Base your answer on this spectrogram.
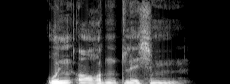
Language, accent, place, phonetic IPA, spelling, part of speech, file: German, Germany, Berlin, [ˈʊnʔɔʁdn̩tlɪçm̩], unordentlichem, adjective, De-unordentlichem.ogg
- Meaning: strong dative masculine/neuter singular of unordentlich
